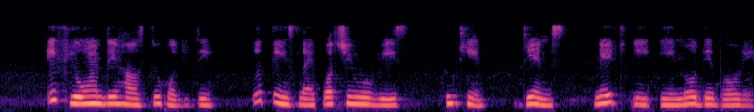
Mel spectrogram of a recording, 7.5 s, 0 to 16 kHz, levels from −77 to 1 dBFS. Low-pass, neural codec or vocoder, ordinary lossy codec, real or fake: 7.2 kHz; codec, 16 kHz, 1.1 kbps, Voila-Tokenizer; MP3, 96 kbps; fake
